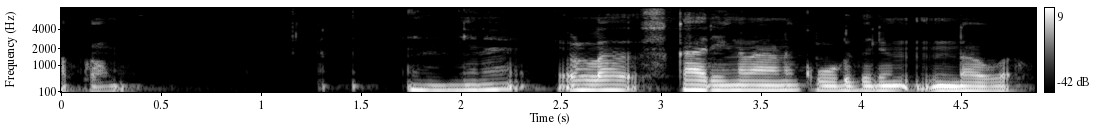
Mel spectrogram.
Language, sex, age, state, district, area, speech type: Malayalam, male, 18-30, Kerala, Wayanad, rural, spontaneous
